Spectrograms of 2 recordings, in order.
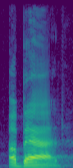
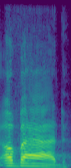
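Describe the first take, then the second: First: The middle consonant is a B sound. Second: The middle consonant is a V sound. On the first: The speaker calls it wrong. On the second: The speaker calls it right.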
